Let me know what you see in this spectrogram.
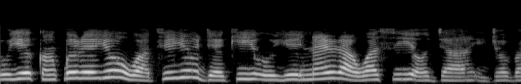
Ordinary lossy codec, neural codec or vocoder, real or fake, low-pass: none; vocoder, 22.05 kHz, 80 mel bands, WaveNeXt; fake; 5.4 kHz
